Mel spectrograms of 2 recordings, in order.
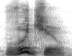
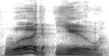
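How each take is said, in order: First: The d and y blend into a 'j' sound. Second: The d and y sounds stay separate. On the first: "which would be would you" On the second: "Another example is would you"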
